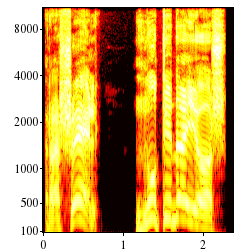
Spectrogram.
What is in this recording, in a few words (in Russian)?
nice shot, left4dead2 russian, Survivor Voice; producer; Gambler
